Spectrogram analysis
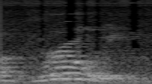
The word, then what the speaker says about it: bruit: It's called a bruit.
